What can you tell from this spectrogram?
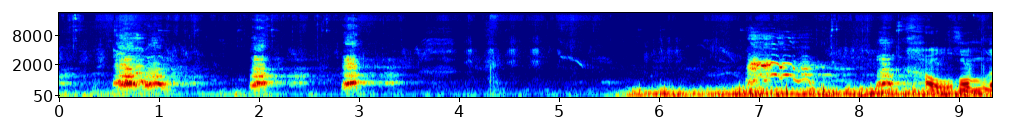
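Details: Pit Bull bandog that tires very easily gives three short, harmonic barks about a second apart, followed by a man talking over steady background noise.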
